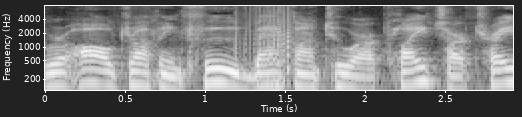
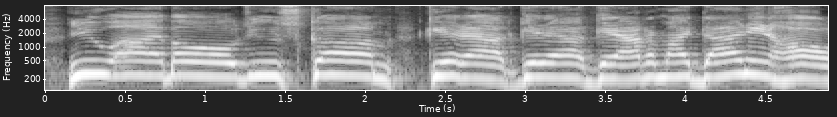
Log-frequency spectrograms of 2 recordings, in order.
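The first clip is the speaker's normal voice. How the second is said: booming, screaming officer's bellow, pitched up; 8 semitones higher, 3 dB louder than usual. A lieutenant screams at a candidate in the dining hall, screaming. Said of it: "A red-faced lieutenant screamed into the guy's ear".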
